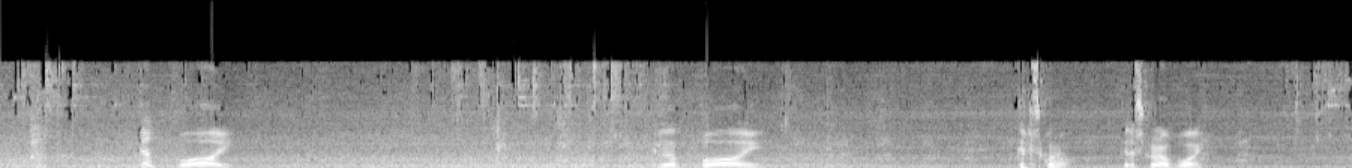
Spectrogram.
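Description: A young pit bull yelps in short, high whines.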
